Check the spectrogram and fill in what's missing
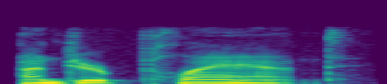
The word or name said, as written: underplant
